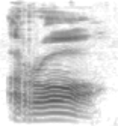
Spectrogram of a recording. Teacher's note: that R at the end, its R is kind of like flapping.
